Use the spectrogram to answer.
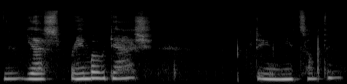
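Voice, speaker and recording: A man voicing a timid, kind female pegasus pony in a gentle, hesitant manner for a fan story reading. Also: extremely high pitch, level tone, a little slow, a little hiss or hum, pitched above the performer's own voice. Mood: gentle concern.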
